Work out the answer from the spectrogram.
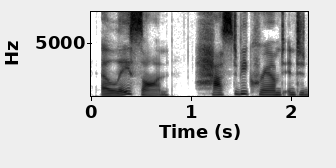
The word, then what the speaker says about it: eleison: And typically, you say it with four very distinct syllables, e lean.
